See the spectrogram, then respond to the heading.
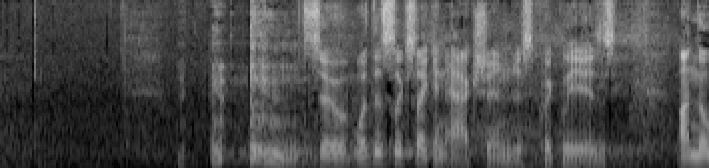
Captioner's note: clears throat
